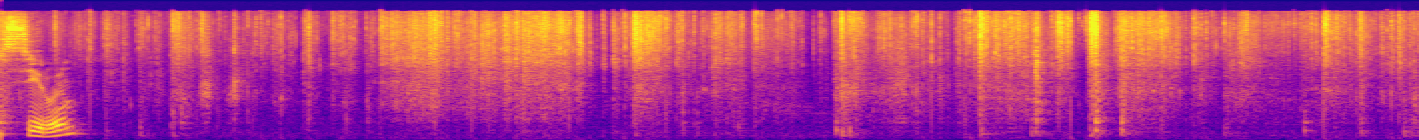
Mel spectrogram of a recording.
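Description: Foil crinkles as hands rub seasoning into raw meat.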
